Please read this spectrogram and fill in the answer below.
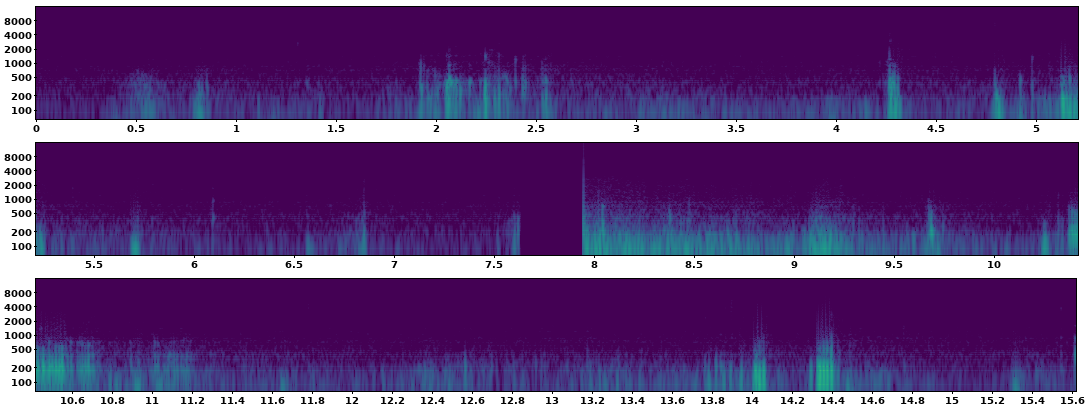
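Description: Repeated low, gurgling rumbles in several bursts, some loud: stomach growling from an empty stomach.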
